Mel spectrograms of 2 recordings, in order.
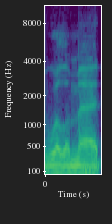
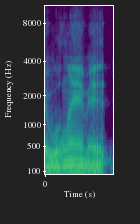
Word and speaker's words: Willamette: for the fact that I said Willamette and you say Willamette so clearly I completely mispronounced that Willamette is not the way I would have read it but okay so if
